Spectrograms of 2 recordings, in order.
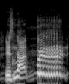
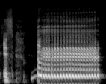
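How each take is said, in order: First: Said in the usual way. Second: Brrr in a low chesty rumble; lower brrr. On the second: Shown as a demonstration. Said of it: "do a lower one".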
